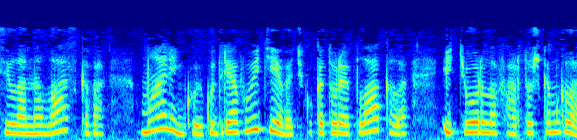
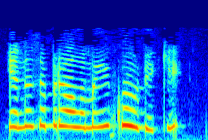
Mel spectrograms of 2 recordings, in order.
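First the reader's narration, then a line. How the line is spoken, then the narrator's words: Sobbing child. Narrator (Russian): всхлипнул ребенок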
